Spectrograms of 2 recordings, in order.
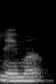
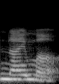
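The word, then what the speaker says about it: Naima: नेमा मुझे बताएं, अपना नाम प्रोनाउंस करके दे, चैट में लिख के बताओ, क्योंकि जो आपने लिखा हुआ उसके हिसाब से तो नेमा बन रहा है। तो इसका मतलब नाइमा, ओके नाइमा, सो इसका मतलब ये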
